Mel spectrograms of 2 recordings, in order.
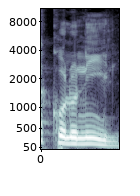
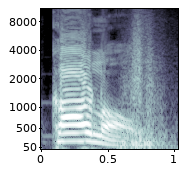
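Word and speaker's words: colonel: اللي هي رتبة عسكرية، هي مش نطقها كولونيل، هي بتتنطق كده كارنول.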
